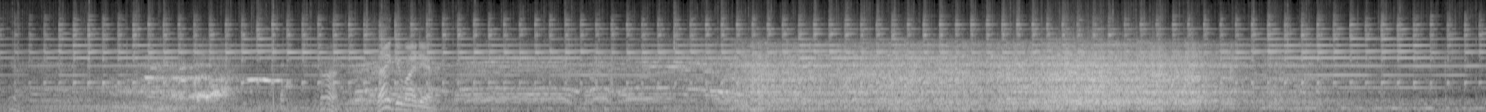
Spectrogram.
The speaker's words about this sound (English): There's the bell. Huh? What's that, my dear? There's a train coming. Oh, yes.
